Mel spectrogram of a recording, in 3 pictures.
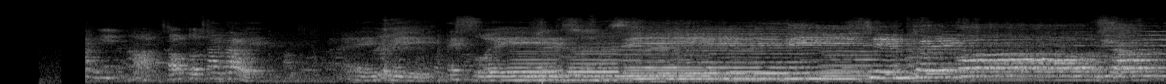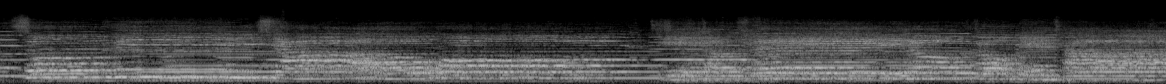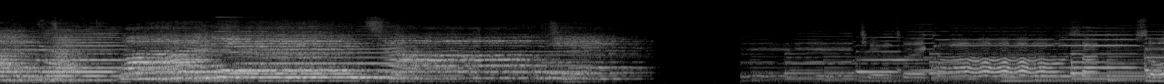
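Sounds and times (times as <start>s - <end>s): people singing a school song: 4.9s - 30.0s.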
